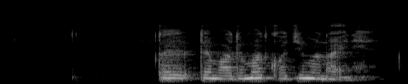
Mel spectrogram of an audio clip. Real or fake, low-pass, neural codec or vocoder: real; 7.2 kHz; none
